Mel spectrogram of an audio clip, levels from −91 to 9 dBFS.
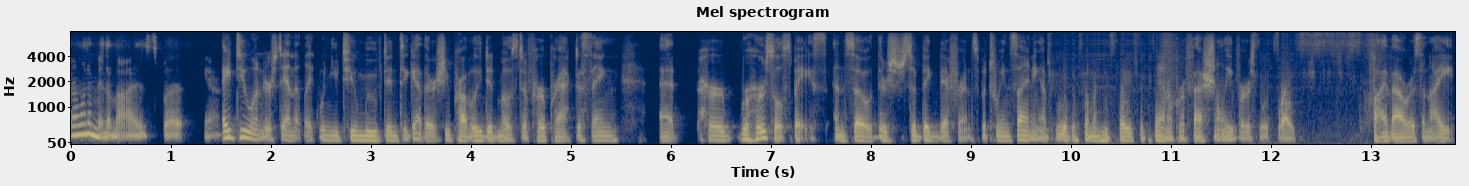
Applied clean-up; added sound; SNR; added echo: neural separator model SepFormer DNS4.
